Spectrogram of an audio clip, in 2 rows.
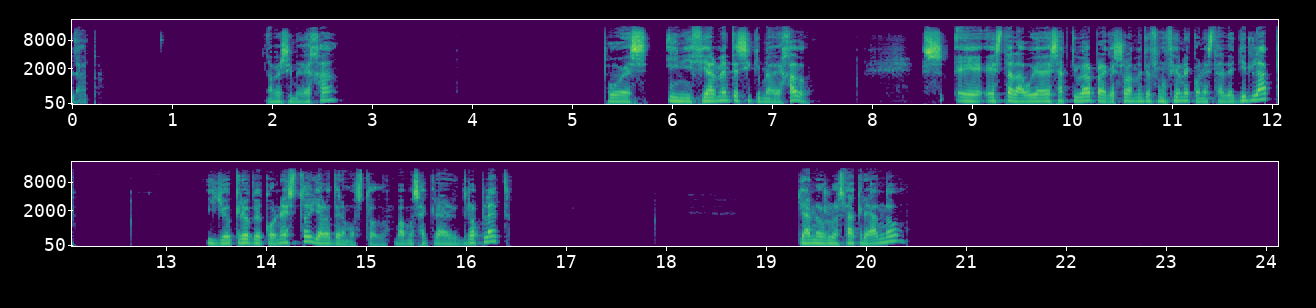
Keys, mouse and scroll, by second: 0.0-2.5 typing, 1.7 ctrl+click, 7.4-7.9 scroll down 1, 9.0 click, 11.4-14.9 scroll down 5, 14.9 click.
